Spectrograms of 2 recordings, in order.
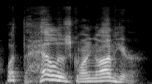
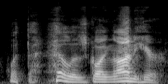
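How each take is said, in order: First: "What the hell is going on here?" pushed louder and higher, stressing "hell"; sharp angry repeat; louder exasperated demand. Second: A touch of an angry demand in "What the hell is going on here?"; understated growled demand; mild growl. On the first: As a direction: repeat it, losing patience. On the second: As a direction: challenge the room with mild menace. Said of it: "growled the woman". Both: Acted.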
